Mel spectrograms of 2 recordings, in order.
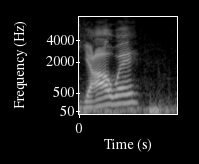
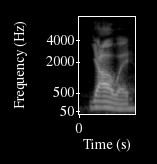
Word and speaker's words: Yahweh: the Hebrew but yarth how do you say it whatever Yahweh we say Yahweh it's the English the English the English uh literation of it yo W's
